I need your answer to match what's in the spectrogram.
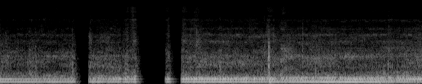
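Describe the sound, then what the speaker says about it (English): A loud car engine idles and rumbles close by with a steady low drone, briefly dropping out twice before returning at full strength. "My car hella loud."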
